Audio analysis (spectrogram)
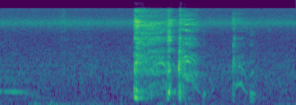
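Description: A person with a cold coughs several times in short bursts, close and fairly loud, with quiet pauses between the coughs.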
